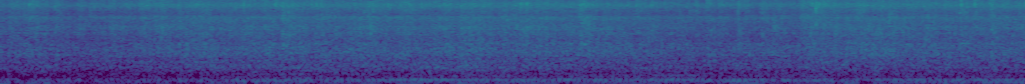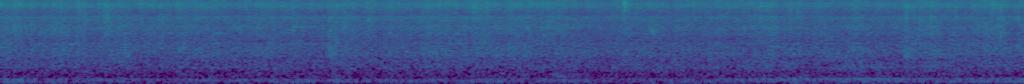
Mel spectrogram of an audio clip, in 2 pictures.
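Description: Steady outdoor background noise: an even, soft hiss with a faint low hum beneath it and no distinct events.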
